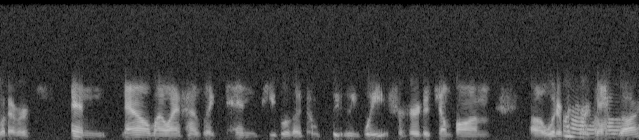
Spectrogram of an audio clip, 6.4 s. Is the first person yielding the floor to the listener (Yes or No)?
No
